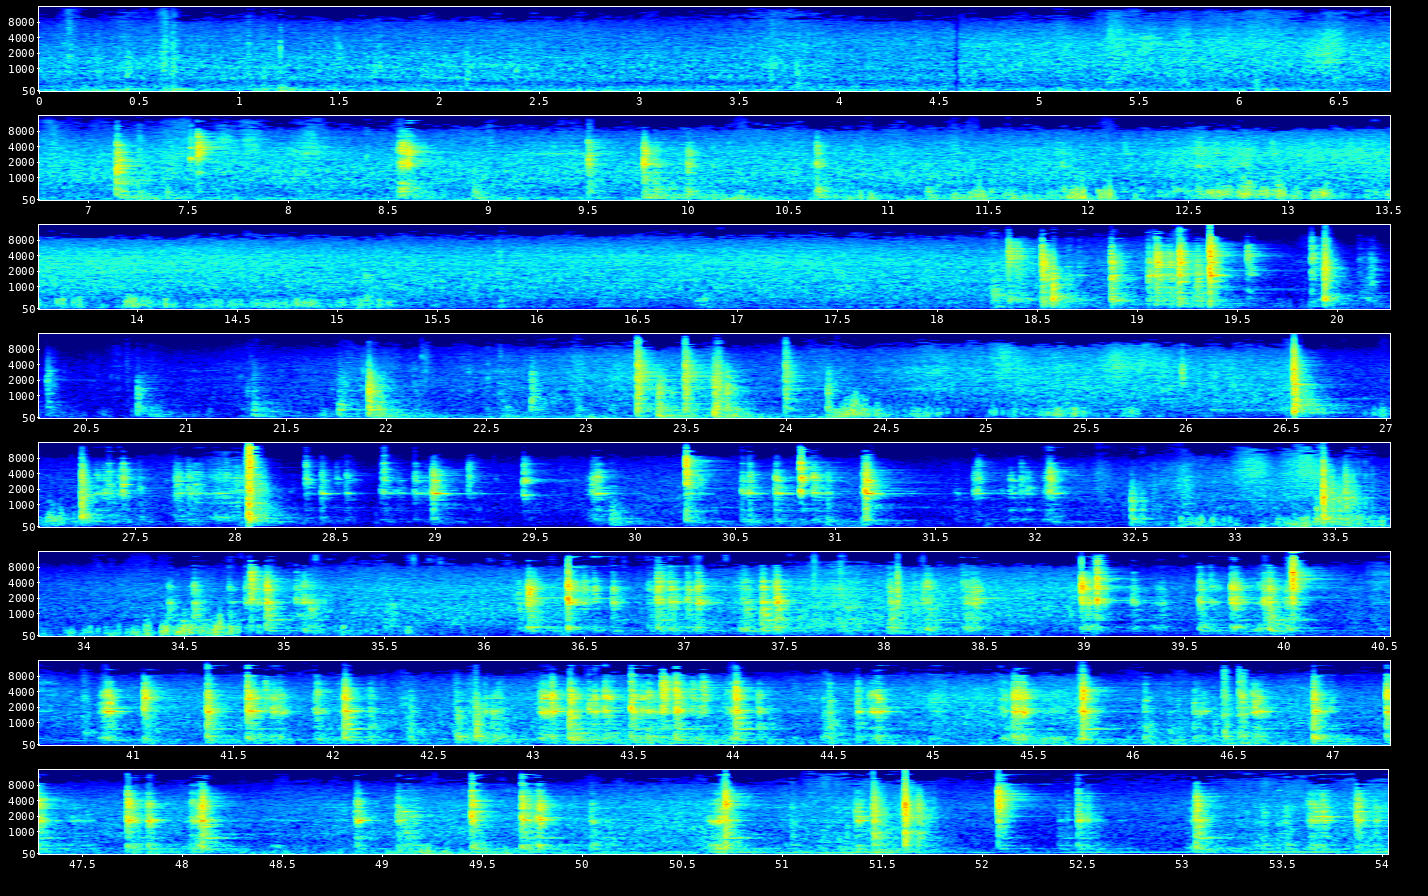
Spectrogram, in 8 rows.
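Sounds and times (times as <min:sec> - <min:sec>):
wrenches clicking against metal fittings: 0:27.2 - 0:32.7, 0:34.4 - 0:54.0.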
